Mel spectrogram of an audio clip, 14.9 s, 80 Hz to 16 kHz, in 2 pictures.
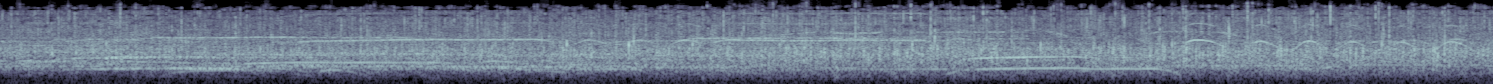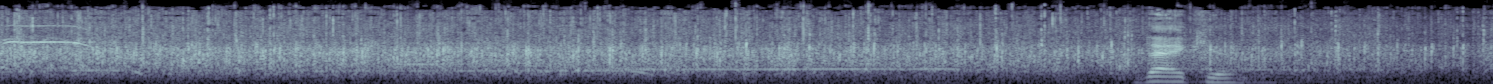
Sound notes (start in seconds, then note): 4.0 cheers and applause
